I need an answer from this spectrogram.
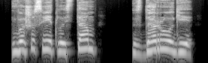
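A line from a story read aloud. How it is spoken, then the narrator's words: Savage growl. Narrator (Russian): прорычал Отон, словно бешеный зверь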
